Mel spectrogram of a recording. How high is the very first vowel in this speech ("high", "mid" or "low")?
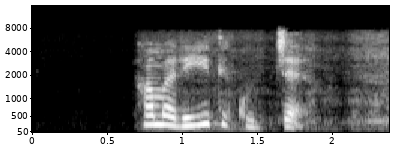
low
